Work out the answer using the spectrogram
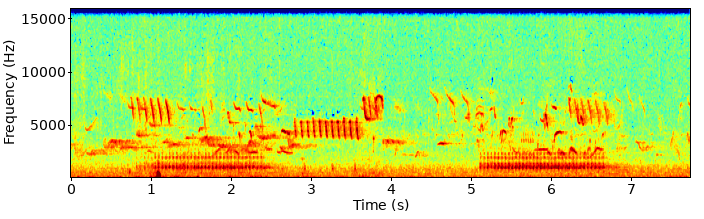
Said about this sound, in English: I think that's a lesser spotted woodpecker. Just got a feeling. High pitched, rapid.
